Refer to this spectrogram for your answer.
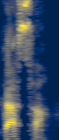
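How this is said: The S is voiceless, like a hiss. This is the general Spanish way. "en español todas las S son sordas. Se dice casa"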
